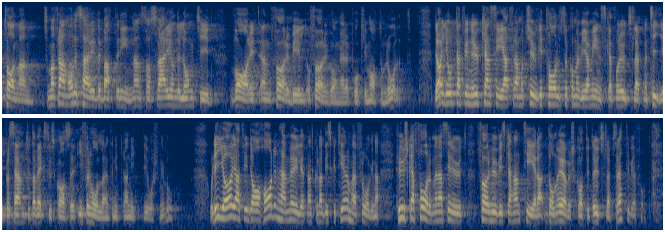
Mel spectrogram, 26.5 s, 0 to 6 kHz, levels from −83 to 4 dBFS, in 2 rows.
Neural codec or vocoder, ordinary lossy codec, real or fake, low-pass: none; none; real; 5.4 kHz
